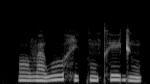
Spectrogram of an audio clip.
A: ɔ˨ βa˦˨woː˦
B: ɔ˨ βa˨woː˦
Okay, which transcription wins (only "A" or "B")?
B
